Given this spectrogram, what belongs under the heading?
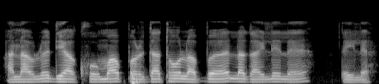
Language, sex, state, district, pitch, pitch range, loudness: Wancho, male, Arunachal Pradesh, Longding, 125 Hz, 115-130 Hz, -18 LUFS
